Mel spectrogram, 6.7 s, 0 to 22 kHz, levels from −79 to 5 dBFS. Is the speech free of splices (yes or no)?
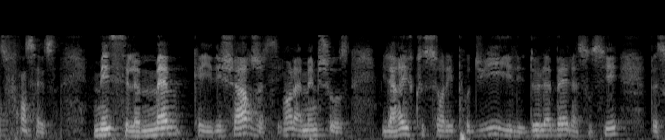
no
